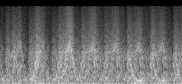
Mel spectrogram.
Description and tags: FLoWerS 130bpm Oddity Loop 008
This is where things get weird, high-resonance experiments. Only minor editing in Audacity (ie. normalize, remove noise, compress).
